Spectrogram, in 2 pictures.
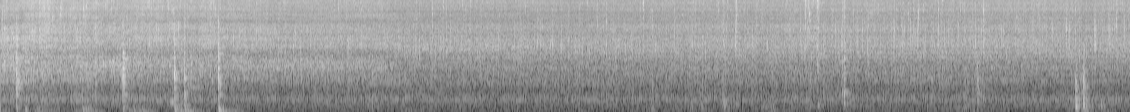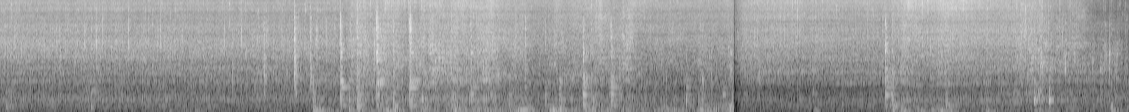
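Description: Tomatoes and chopped vegetables sizzling in an Instant Pot's stainless steel inner pot, with a wooden spatula scraping and knocking against the pot as they are stirred. The stirring clatter gets busier a little past the middle.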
